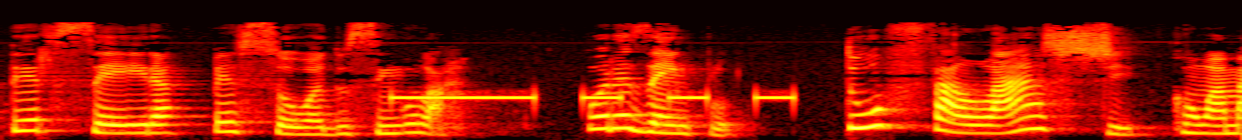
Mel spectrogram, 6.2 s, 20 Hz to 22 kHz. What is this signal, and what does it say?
Beep code, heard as beeps, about 1260 Hz, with speech in Portuguese. 1 long, 3 short. In Award and IBM BIOS tables: video adapter failure; in AMI BIOS tables: memory failure.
